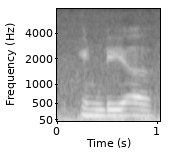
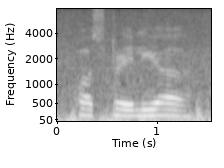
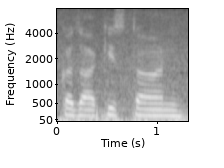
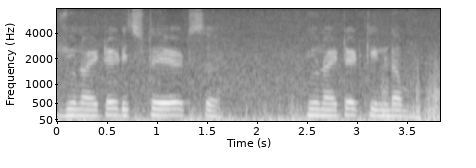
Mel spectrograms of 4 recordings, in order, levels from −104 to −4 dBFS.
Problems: constant background noise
